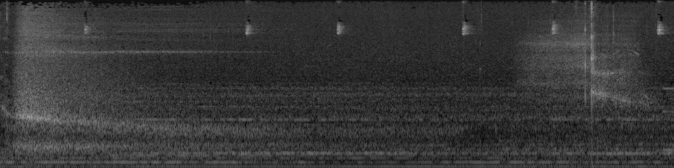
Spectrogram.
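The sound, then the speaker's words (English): A person lets out a slow, deep breath, a soft airy rush that starts loudest and gradually fades into a quiet, steady background. “Take a deep breath in. Hold. And release.”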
